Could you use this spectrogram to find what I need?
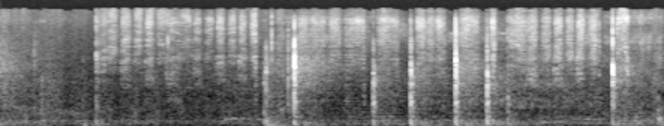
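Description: Faint scratching of handwriting, likely chalk or pen on a board during a maths lecture, with irregular rubbing strokes and a few sharper taps spaced through the passage.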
